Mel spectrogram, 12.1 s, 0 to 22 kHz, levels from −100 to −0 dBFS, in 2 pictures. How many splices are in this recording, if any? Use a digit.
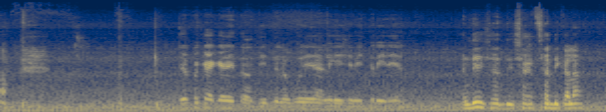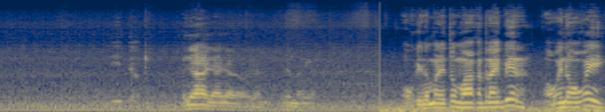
1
